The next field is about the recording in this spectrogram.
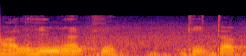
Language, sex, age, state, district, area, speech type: Maithili, male, 45-60, Bihar, Madhubani, rural, read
